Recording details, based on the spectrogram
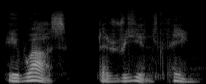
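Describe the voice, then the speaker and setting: A woman's voice: sits low, slow. Wry Welsh woman narrating comic radio drama. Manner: wry, brash, deadpan. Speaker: narrator and lead actor. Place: home studio. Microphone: studio mic over a live internet link.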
